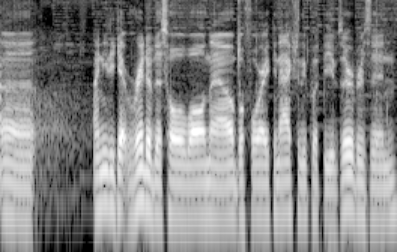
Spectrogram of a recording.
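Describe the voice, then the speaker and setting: Very deep and low, a man's dark, mellow voice moves at a fairly quick pace in a monotone, flat delivery. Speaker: video game streamer. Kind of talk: live gameplay commentary. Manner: casual, conversational.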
